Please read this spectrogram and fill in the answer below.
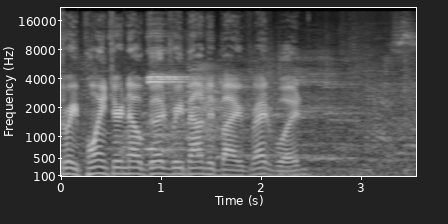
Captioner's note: whistle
